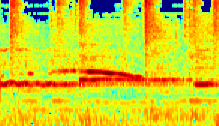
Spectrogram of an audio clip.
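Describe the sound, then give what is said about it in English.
A person whistles a sustained, slightly wavering melodic tone over a steady low musical backing, with no talking. “Come on in, we'll whistle for you.”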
